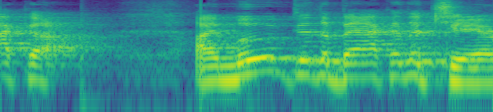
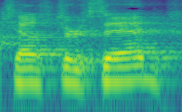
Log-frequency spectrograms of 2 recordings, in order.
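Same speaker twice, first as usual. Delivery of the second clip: ordinary delivery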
